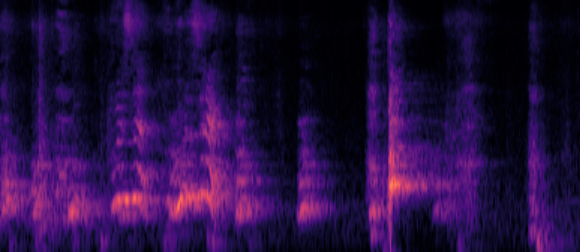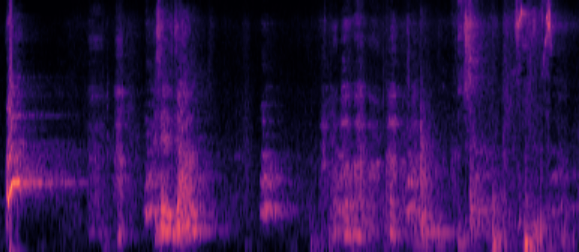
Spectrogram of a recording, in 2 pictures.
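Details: Pet dogs fired up by a doorbell sound played on a computer, giving loud excited barks in irregular bursts while a person keeps asking who is there; doorbell chime heard midway.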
